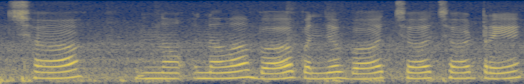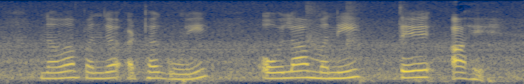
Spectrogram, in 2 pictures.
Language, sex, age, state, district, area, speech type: Sindhi, female, 30-45, Delhi, South Delhi, urban, read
